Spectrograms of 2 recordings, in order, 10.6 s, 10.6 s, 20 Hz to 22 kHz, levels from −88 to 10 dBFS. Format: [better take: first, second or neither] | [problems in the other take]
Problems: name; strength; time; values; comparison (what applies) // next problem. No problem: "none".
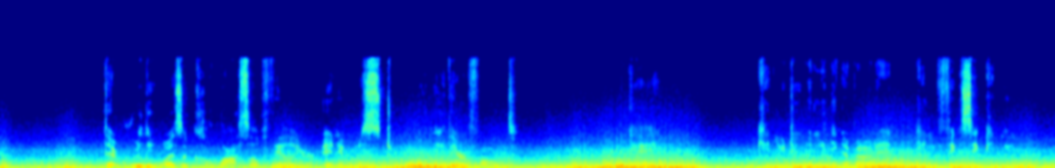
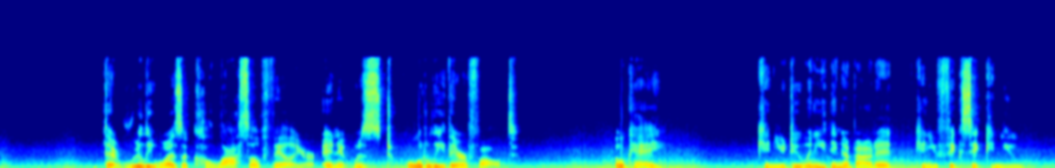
second | wind noise on the microphone; heavy; 3 dB above the speech; occasional gusts in the second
